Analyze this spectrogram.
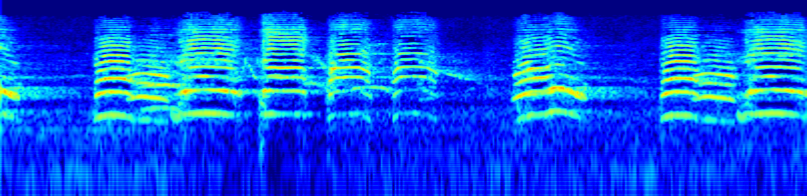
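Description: Peacock calling: a run of loud, pitched honking calls, about one every half second, a short pause just after the middle, then more calls.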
